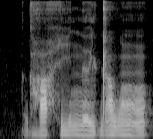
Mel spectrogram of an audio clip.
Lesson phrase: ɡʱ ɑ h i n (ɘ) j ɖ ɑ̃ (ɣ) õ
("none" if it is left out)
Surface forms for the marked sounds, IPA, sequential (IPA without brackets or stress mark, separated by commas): ɘ, w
